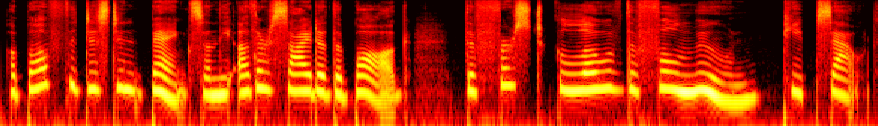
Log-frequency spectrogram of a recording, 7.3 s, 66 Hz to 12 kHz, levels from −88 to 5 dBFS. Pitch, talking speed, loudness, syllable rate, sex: 275 Hz, 165 wpm, -17 LUFS, 3.8 syllables/s, female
